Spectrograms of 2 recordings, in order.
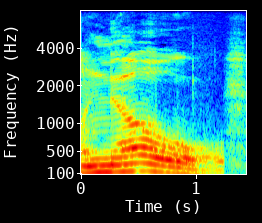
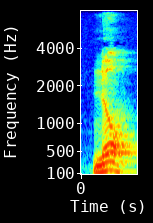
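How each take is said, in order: First: The vowel is fully formed and gliding. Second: The vowel is cut short, only half formed. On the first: The speaker calls it right. "versus the full no" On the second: The speaker calls it wrong. "We tend to do half of it"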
